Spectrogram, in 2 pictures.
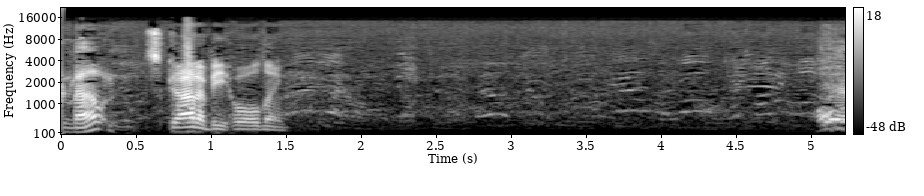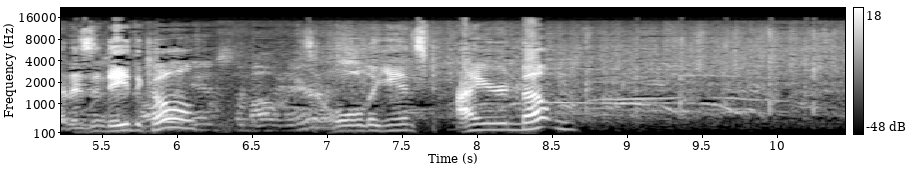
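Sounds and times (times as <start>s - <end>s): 
speech: 0.0s - 1.6s, 5.1s - 8.8s
crowd of Patriot fans cheering loudly: 3.6s - 10.4s.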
